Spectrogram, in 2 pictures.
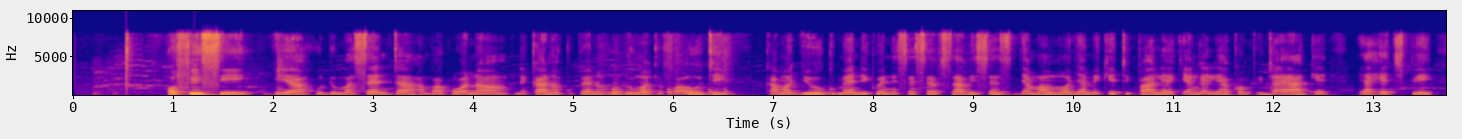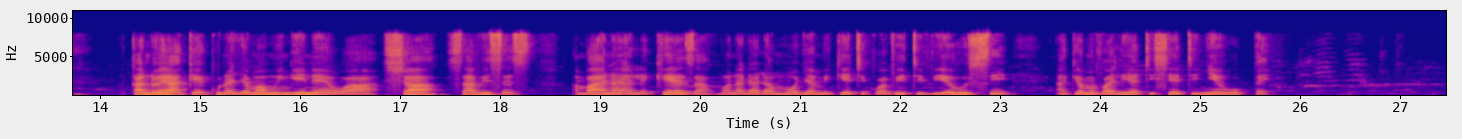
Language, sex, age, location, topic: Swahili, male, 25-35, Kisii, government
